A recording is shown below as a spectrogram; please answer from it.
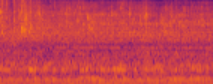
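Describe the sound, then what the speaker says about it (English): Tap water pours steadily over a Gillette Labs Bugatti limited edition heated razor, a constant close rushing stream with a low hum beneath it and no talk. "So there, let me shut the water off."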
